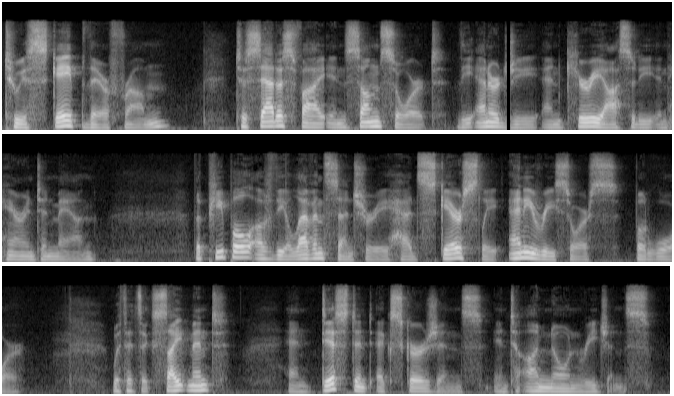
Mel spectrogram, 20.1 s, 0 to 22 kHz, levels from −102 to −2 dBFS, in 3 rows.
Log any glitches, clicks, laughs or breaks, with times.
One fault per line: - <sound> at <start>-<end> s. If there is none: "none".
- dropout at 5.0-5.1 s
